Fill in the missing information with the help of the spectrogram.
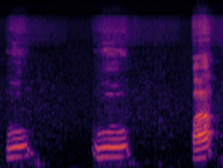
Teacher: ఓష్ట్యాలు, పెదవుల సహాయంతో పలుకుతాము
